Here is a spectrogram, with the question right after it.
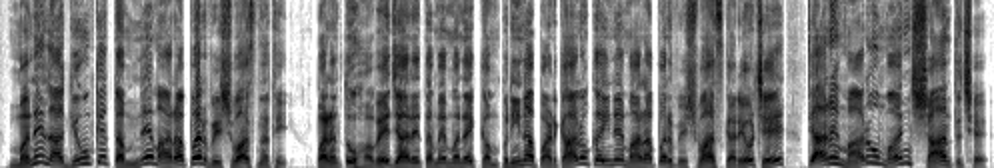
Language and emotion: Gujarati, happy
